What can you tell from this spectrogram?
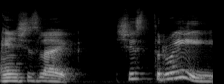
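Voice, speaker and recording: Someone with a Spanish accent speaks at a fairly slow pace with very wide pitch swings. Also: woman. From Dominican Republic. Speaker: singer and actress. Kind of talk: casual conversation interview.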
